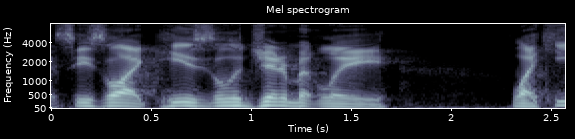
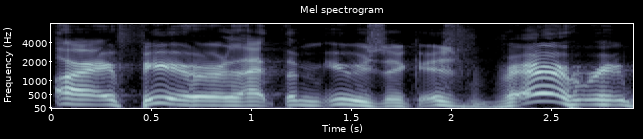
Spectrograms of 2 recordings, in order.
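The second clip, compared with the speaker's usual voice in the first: put-on elderly man's voice, high, drawn out; 6 semitones higher, 3 dB louder than usual. Mocking the narration you just heard by repeating it in a put-on old man voice. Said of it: "That's like my old man voice I give to people".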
